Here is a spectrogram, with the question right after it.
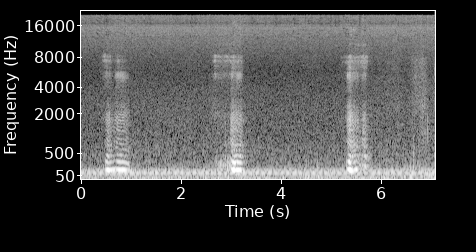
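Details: Kitten sleeping and snoring in regular rhythm, three rasping inhalations about two and a half seconds apart, each a soft rattling snore with airy hiss, low steady hum underneath.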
